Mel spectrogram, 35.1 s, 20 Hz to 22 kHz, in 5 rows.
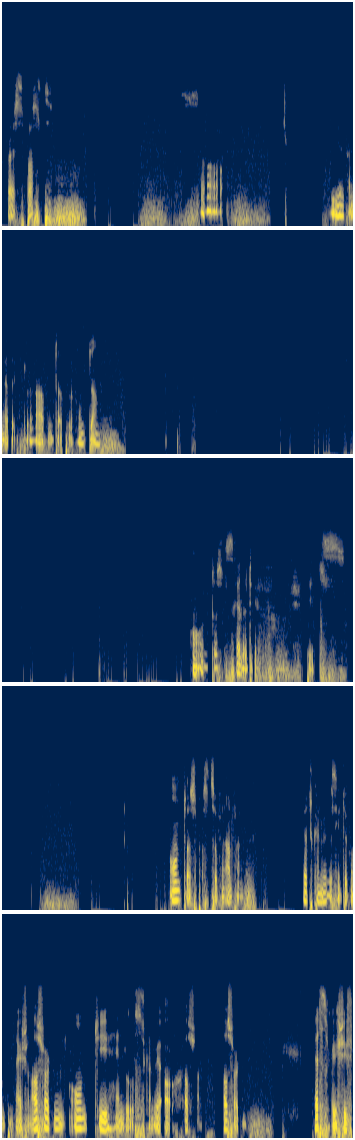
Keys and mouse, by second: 0.5 a, 12.2-14.3 middle drag, 17.7 s, 25.1 a, 25.8 a, 27.3-28.4 drag, 28.4-30.2 middle drag, 31.5 middle click, 31.9 middle click, 34.5 shift+d.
